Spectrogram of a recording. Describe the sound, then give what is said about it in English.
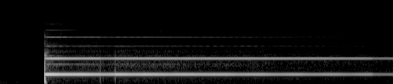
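A single meditation bell is struck once at the close of a guided meditation, then rings on with a clear, steady mid-pitched tone and a higher overtone, fading only slightly over several seconds. No one speaks. “Even after the bell”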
